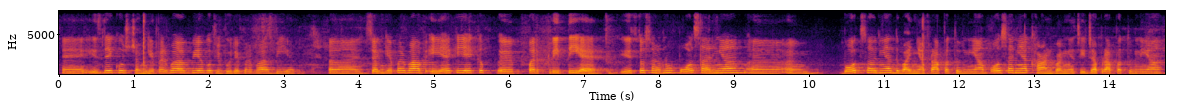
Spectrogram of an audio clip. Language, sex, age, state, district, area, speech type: Punjabi, female, 18-30, Punjab, Shaheed Bhagat Singh Nagar, rural, spontaneous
